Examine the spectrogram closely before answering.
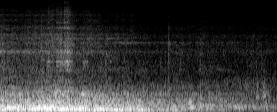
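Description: A train rumbles along the tracks and slows to a stop.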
